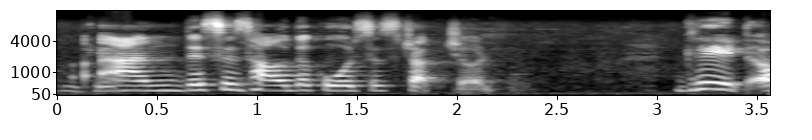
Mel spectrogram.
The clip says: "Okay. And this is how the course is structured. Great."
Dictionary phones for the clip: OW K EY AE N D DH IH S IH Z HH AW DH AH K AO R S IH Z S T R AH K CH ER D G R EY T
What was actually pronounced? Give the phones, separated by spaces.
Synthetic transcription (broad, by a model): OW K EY AE N D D IH S IH Z HH AW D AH K AO R S IH Z S T R AH K CH ER D G R EY T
